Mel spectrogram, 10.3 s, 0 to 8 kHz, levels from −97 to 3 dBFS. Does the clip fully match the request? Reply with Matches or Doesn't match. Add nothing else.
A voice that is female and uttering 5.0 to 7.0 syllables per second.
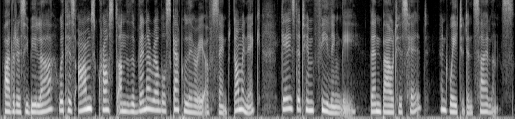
Doesn't match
